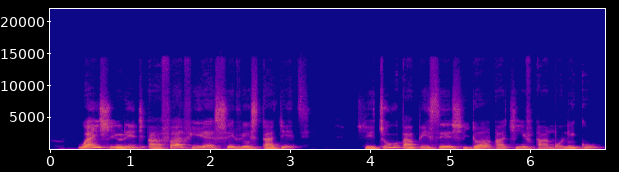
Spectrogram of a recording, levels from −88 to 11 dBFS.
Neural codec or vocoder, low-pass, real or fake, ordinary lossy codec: codec, 32 kHz, 1.9 kbps, SNAC; 14.4 kHz; fake; Opus, 64 kbps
